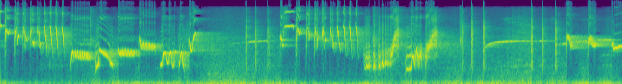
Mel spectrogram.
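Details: ['White-rumped shama song used for luring birds: a rich, varied stream of clear whistles, slurred rising and falling notes, quick trills and sharp clicking bursts, delivered in rapid phrases with short pauses.']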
